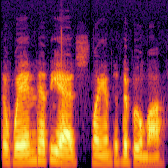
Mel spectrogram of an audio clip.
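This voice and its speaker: A woman storyteller reading scripted fantasy narration aloud in a measured, dramatic way. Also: lowish voice, dry recording. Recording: narrow, phone-like sound.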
